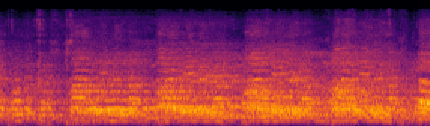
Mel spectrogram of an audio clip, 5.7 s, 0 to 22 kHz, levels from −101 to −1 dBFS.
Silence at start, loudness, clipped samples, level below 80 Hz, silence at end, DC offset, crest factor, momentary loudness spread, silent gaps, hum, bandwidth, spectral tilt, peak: 0 s; -24 LUFS; under 0.1%; -74 dBFS; 0 s; under 0.1%; 18 dB; 6 LU; none; none; 13.5 kHz; -5 dB/octave; -6 dBFS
